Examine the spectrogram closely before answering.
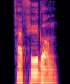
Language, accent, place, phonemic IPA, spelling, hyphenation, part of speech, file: German, Germany, Berlin, /fɛɐ̯ˈfyːɡʊŋ/, Verfügung, Ver‧fü‧gung, noun, De-Verfügung.ogg
- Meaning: 1. disposal, disposition (control over something) 2. injunction, decree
